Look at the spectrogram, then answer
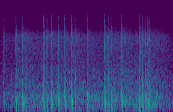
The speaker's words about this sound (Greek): Γέμισαν κόσμο με καπνογόνα και πυροτεχνήματα σε κεντρικές πλατείες.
